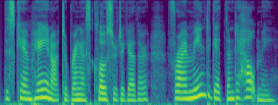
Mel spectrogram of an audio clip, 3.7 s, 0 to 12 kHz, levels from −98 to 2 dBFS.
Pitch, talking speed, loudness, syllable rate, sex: 205 Hz, 275 wpm, -16 LUFS, 6.3 syllables/s, female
